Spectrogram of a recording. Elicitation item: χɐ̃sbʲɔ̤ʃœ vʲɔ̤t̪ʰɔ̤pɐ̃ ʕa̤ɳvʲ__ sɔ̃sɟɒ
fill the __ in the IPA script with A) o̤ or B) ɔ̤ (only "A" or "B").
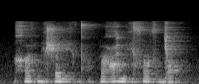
B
